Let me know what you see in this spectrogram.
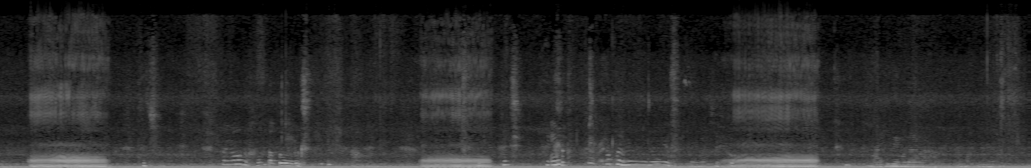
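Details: Three loud rattling snores about every five seconds during an afternoon nap, with a steady hum and quiet background talk.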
